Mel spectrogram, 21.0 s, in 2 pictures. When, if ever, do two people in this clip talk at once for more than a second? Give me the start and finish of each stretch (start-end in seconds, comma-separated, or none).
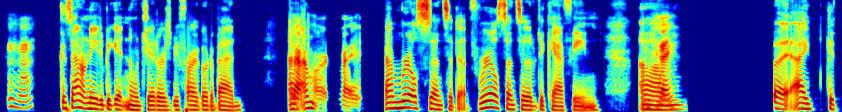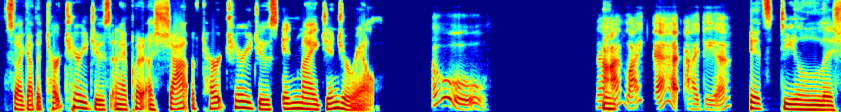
none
